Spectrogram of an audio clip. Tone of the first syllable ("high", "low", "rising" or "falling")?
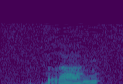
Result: rising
